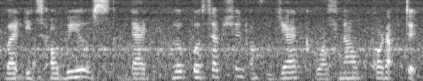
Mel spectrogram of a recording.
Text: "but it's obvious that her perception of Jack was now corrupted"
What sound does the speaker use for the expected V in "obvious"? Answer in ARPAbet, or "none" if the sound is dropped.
none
